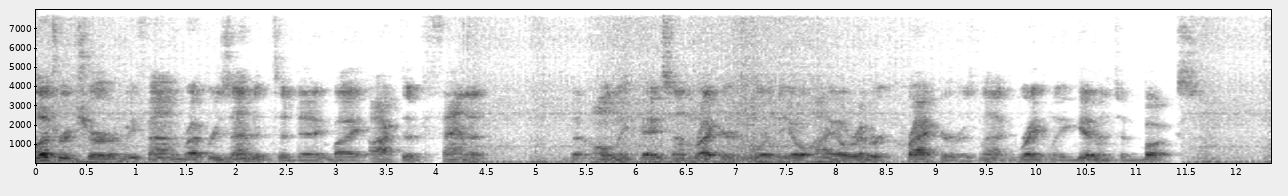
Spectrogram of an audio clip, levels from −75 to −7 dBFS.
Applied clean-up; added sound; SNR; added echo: none; Motorcycle / Engine; 13 dB; reverberation time 0.4 s.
